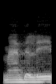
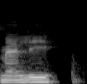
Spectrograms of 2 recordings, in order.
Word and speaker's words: Mandalay: So Mandalay becomes Manly, Molamyai becomes Momyai.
